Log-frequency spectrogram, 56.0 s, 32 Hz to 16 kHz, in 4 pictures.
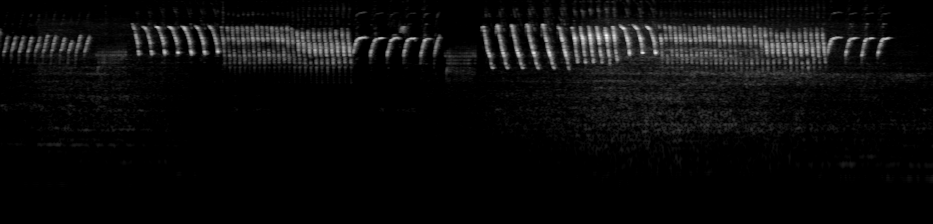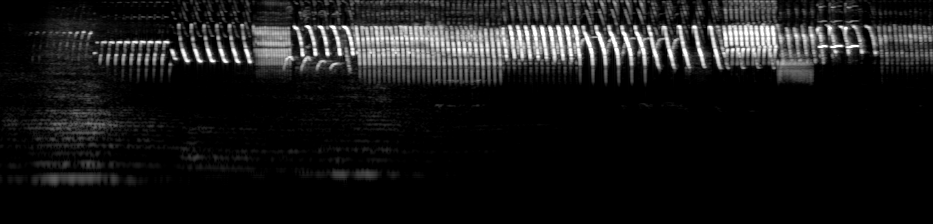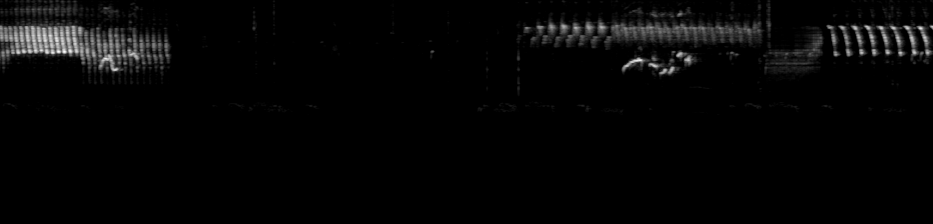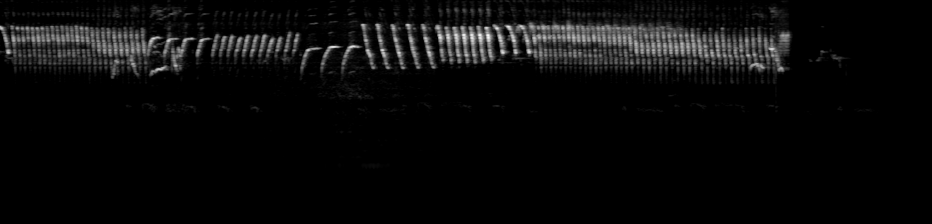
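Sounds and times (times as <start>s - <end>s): canary singing trills: 0.0s - 13.4s, 15.2s - 30.6s, 35.2s - 54.9s.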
